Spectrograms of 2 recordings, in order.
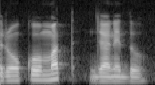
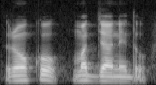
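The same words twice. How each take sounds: First: "रोको मत" run together, then a pause before जाने; pause after मत. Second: रोको set apart, then "मत जाने दो" run together; pause after रोको. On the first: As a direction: break the phrase right after मत. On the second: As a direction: break the phrase right after रोको. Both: Shown as a demonstration. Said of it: "ये जो ठहराव है".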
